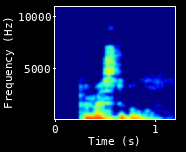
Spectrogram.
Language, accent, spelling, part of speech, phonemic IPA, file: English, Southern England, comestible, adjective / noun, /kəˈmɛstɪbl̩/, LL-Q1860 (eng)-comestible.wav
- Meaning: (adjective) Suitable to be eaten; edible; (noun) Anything that can be eaten; food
